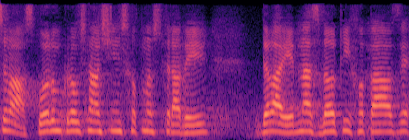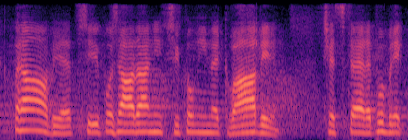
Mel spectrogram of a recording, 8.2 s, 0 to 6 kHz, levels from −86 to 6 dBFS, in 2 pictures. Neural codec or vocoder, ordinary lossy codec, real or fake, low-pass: codec, 16 kHz, 0.5 kbps, FunCodec, trained on Chinese and English, 25 frames a second; AAC, 24 kbps; fake; 5.4 kHz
